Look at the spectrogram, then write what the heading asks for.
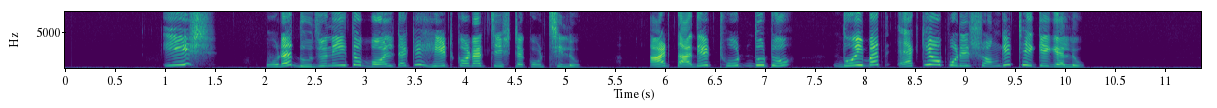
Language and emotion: Bengali, disgusted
